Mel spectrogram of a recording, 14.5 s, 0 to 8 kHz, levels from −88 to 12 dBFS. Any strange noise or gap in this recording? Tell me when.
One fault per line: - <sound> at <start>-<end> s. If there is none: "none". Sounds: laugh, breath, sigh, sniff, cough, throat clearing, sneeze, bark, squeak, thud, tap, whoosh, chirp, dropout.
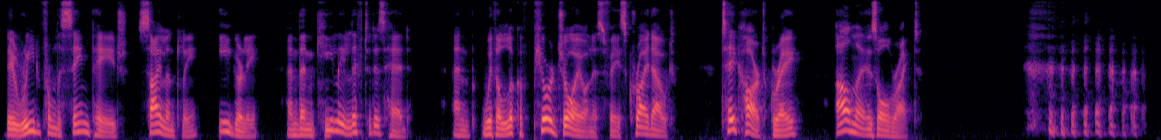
- laugh at 12.8-14.3 s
